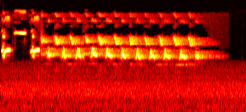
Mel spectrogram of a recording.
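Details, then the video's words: Nightingale singing among other birds: a quick opening chirp, then a rapid even series of about twenty high pure repeated notes that fades out after two seconds. "Taghreed nightingale bird"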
